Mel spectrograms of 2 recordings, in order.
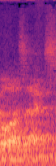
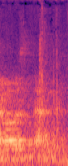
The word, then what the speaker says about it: Mac OS X: That's what I'm I think I'll have to say Mac OS X. Woo! Sorry, OS 10. Sorry, OS 10 was how it's pronounced.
